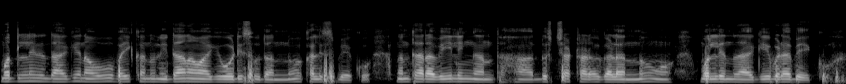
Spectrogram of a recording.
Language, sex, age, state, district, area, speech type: Kannada, male, 18-30, Karnataka, Udupi, rural, spontaneous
